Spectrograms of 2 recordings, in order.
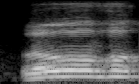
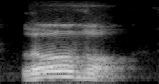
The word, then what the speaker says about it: Louisville: food factory Louisville and you said it right Tom Louisville Kentucky Louisville pretend like you got a mouthful of marbles Tom good to see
